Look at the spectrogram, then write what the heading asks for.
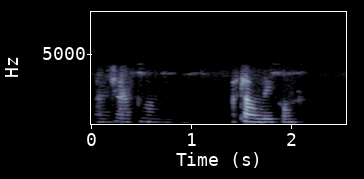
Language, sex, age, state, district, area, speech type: Kashmiri, female, 18-30, Jammu and Kashmir, Kupwara, rural, conversation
